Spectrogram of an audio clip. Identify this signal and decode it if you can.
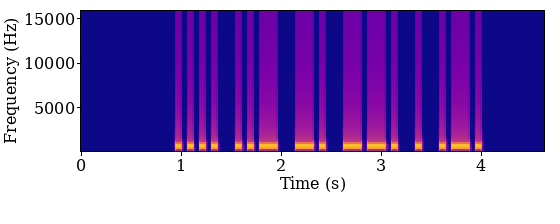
Morse code, heard as a keyed tone, about 20 wpm, 700 Hz. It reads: HUNGER
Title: Build A Word - 2 Letters At A Time - 6-Letter Words - 20wpm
